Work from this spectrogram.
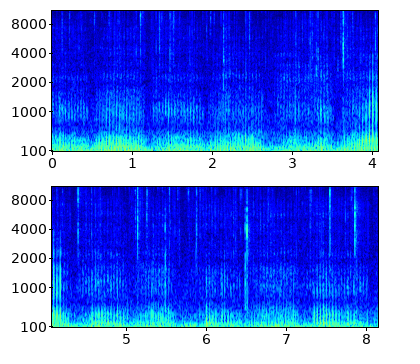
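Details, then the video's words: A cat's deep, continuous purr rises and falls in rhythmic breathing cycles, while a crackling fireplace adds scattered bright pops and clicks throughout. "Purring Cat with Cozy Crackling Fireplace Sound"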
